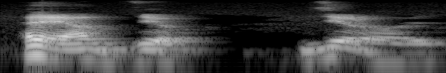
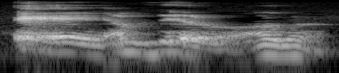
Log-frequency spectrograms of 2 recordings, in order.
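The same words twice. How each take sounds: First: Spanish accent attempt. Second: Loud, cheesy fake Spanish accent as a cop; hammed-up Spanish-accented cop intro; awful Spanish accent. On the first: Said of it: "putting on, like, a weird". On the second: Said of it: "awful, like, Spanish accent?".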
